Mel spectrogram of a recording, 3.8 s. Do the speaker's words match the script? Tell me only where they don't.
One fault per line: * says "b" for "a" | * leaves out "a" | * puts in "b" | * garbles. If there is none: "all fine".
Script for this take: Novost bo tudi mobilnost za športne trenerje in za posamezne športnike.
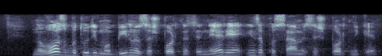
all fine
